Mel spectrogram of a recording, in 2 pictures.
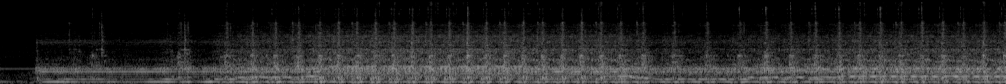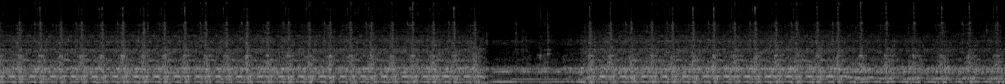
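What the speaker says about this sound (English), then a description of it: "Now I'm going to put my foot down on the pedal and continue sewing." A sewing machine runs continuously at steady speed, stitching fabric with a dense, even mechanical whir that pauses briefly partway through and then resumes, close and loud with no talking.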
